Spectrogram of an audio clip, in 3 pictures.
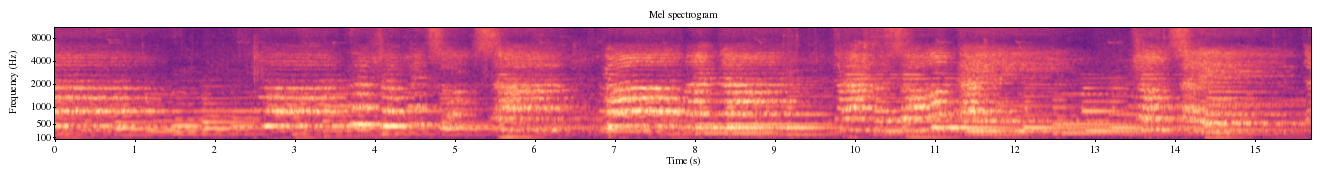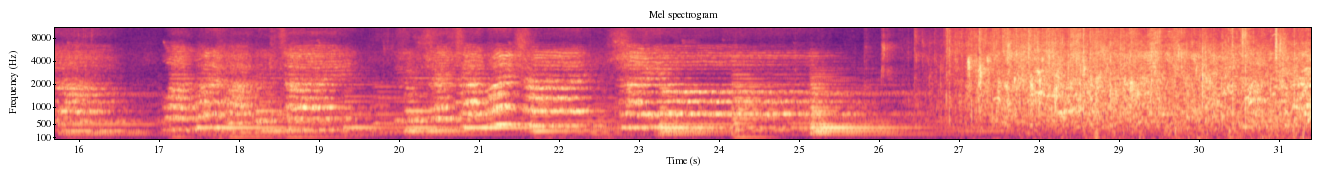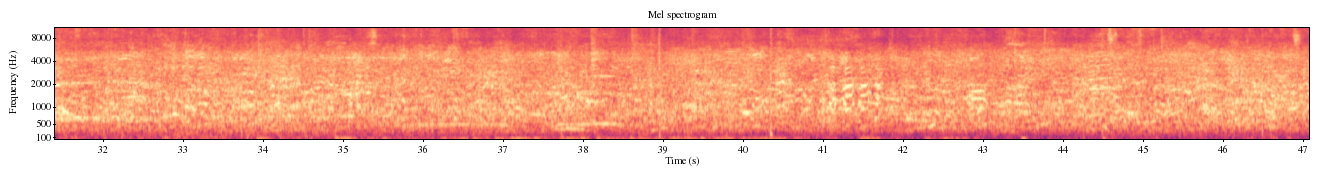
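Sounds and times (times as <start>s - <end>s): children's choir singing: 0.0s - 47.0s.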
